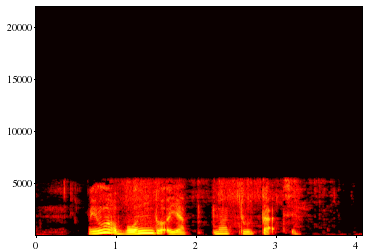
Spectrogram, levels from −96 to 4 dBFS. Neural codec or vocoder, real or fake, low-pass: none; real; 5.4 kHz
